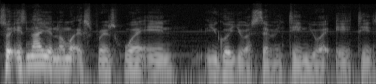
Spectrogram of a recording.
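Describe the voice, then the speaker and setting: A man's fairly low, dark and mellow voice, with lively intonation and a fairly quick pace. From Liberia. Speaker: war veteran. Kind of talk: interview.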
